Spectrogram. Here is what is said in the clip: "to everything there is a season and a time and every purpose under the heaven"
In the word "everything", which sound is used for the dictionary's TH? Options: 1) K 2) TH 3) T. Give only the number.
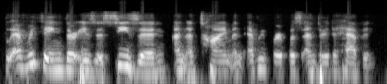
2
